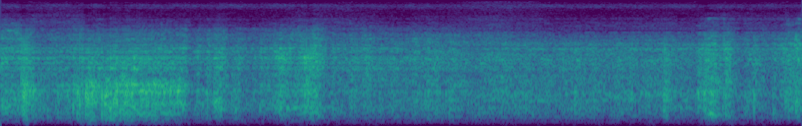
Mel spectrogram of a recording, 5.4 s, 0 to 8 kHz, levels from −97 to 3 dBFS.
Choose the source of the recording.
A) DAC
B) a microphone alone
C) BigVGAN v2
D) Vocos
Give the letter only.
D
